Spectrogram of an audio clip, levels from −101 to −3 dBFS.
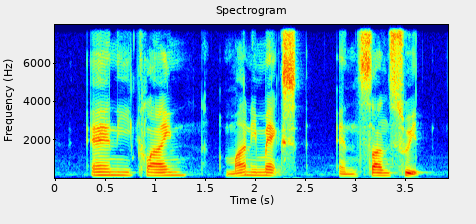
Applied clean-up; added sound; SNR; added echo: none; none; none; none.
